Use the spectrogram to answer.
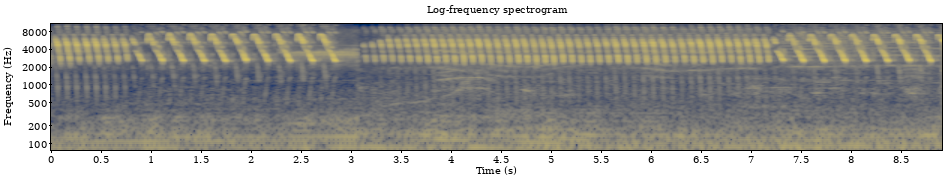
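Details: Domestic canary in full, lengthy song meant for training other birds: a run of quick descending whistles, then an extended rapid buzzy trill, returning to the falling whistled notes at the end.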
